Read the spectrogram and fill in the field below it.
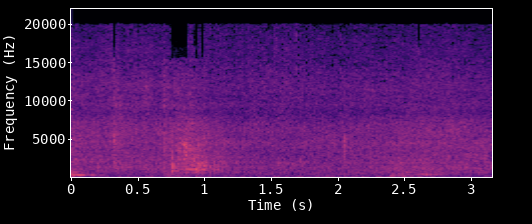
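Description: Potato peels frying toward crispness make a soft, steady sizzle, with a brief burst of stirring and scraping early on. No one speaks.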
